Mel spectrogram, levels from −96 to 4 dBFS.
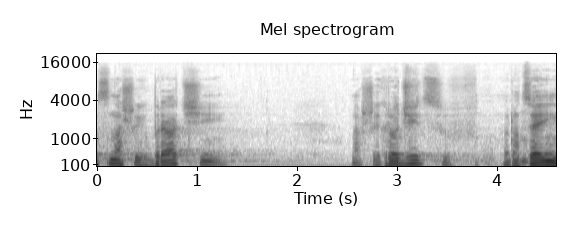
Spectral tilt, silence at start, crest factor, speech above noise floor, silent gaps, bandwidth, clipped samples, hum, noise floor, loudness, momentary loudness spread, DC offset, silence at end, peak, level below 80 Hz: -7 dB/octave; 0 s; 20 dB; 34 dB; none; 12 kHz; under 0.1%; none; -59 dBFS; -28 LUFS; 18 LU; under 0.1%; 0 s; -6 dBFS; -50 dBFS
